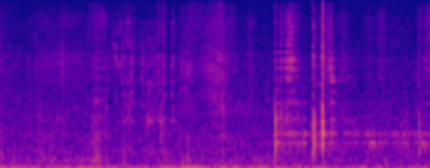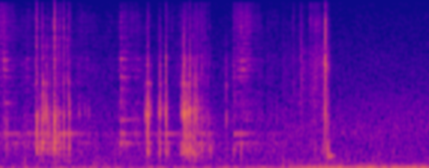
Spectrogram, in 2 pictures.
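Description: Irregular clinks, knocks and scrapes of a nonstick frying pan being handled, with chopped onion moved around in it. The pan rings briefly a few times.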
